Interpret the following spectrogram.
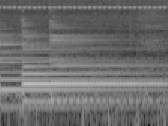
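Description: Acoustic guitar chord struck, then strummed again about a third of a second in and left to ring. This is the chord change of the verse riff, with a finger moved to the fourth fret on the D string.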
